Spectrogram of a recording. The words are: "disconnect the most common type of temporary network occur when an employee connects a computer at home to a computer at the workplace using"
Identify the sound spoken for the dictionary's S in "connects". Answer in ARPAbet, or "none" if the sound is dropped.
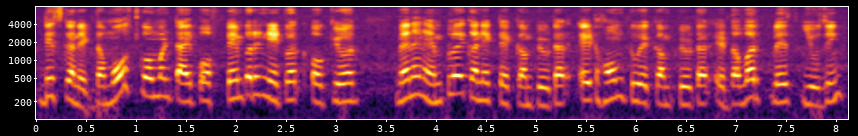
none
